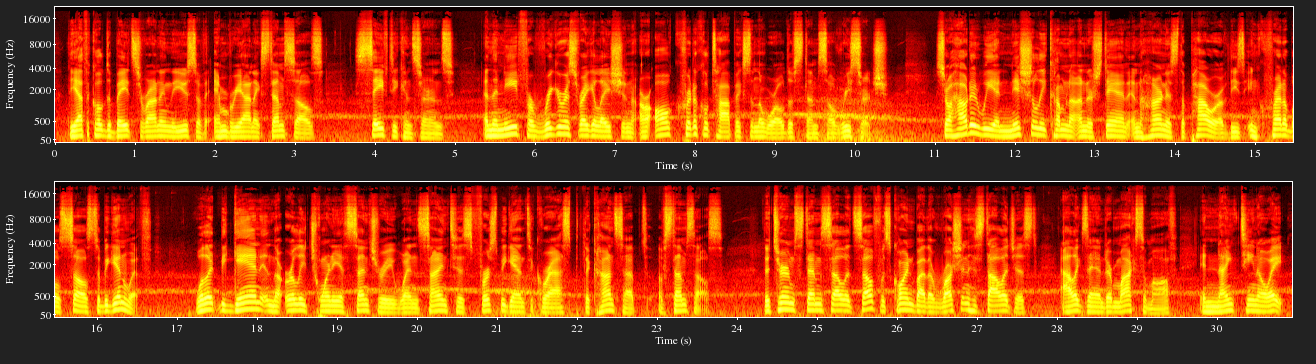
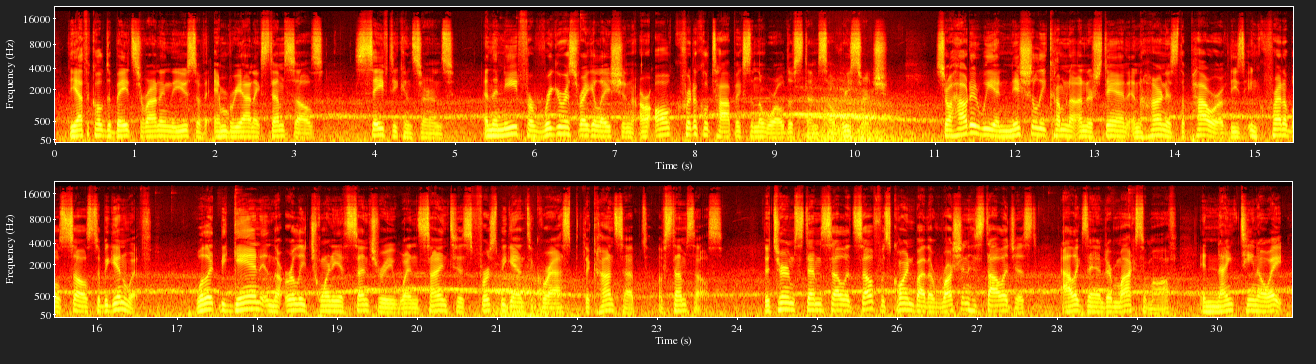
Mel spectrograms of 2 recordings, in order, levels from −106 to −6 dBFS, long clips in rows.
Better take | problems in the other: first | wind noise on the microphone; heavy; 9 dB below the speech; occasional gusts in the first

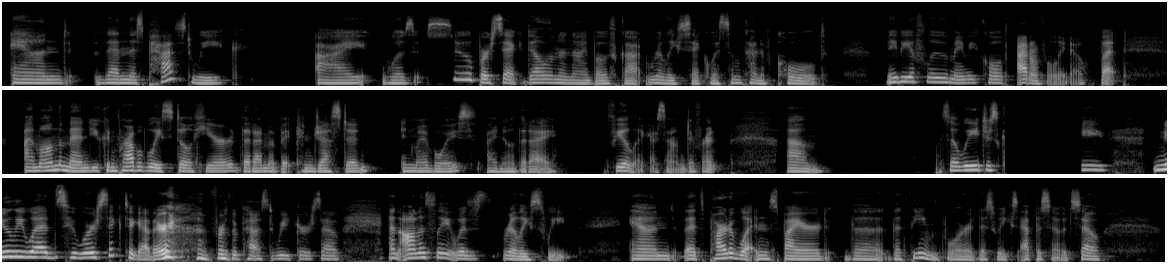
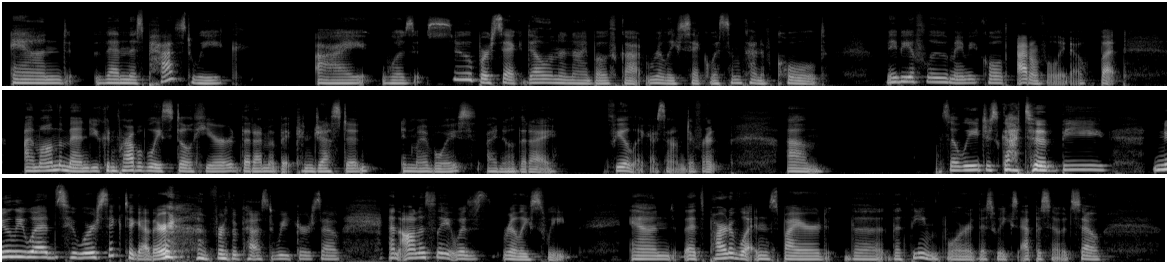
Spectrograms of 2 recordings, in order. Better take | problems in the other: second | audio cutting out; at 22 s for 1 s

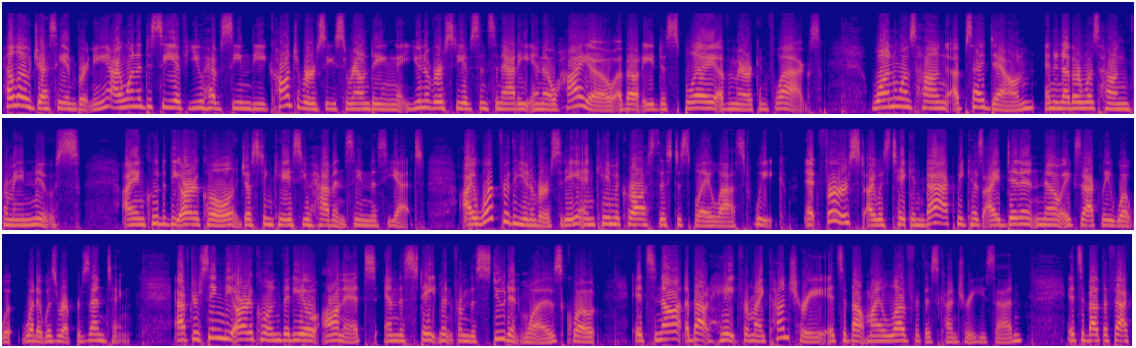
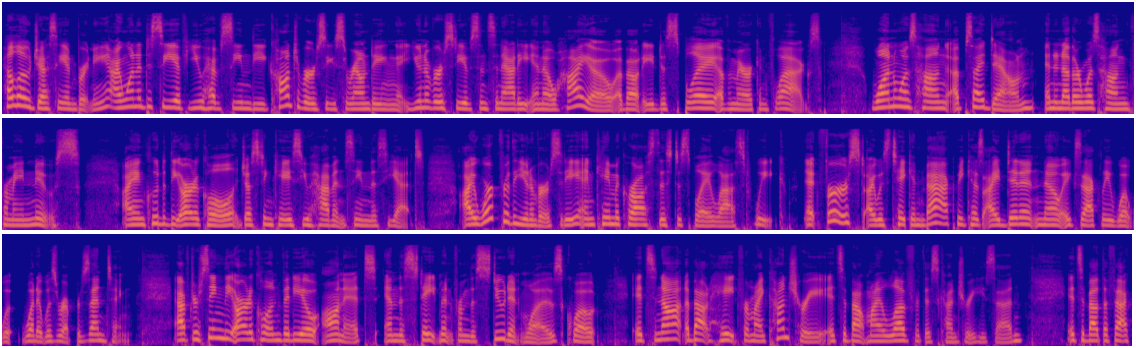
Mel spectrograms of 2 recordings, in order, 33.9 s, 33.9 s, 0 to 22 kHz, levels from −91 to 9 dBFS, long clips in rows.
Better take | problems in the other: second | distortion; slight; 5% of the sound clipped

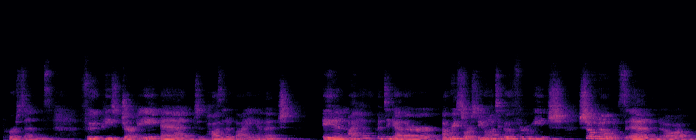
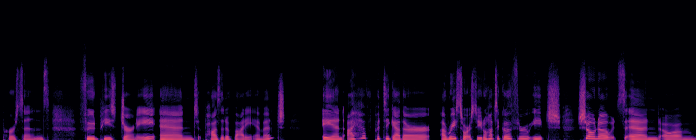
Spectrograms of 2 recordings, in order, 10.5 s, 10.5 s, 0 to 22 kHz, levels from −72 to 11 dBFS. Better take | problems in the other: second | off-mic speech; far // room echo; noticeable; dies away in 0.7 s

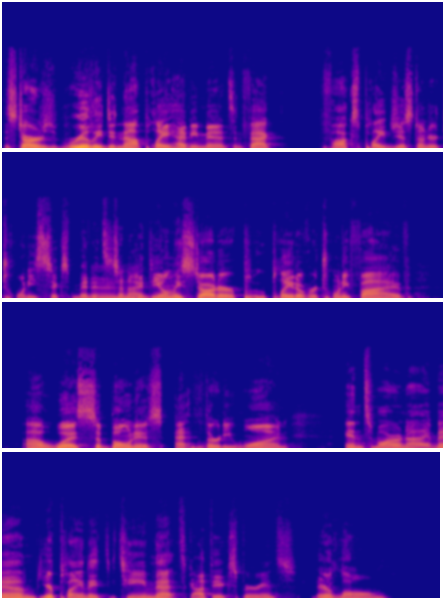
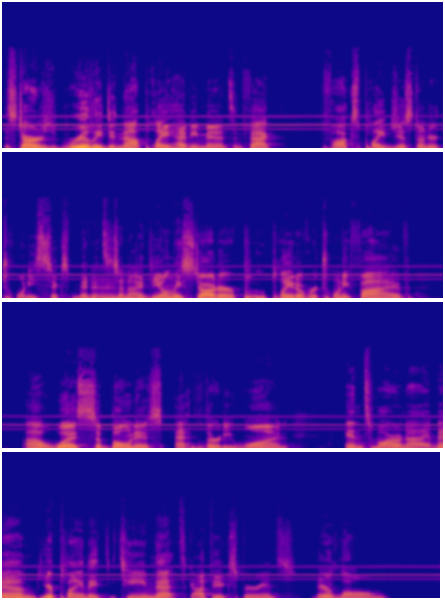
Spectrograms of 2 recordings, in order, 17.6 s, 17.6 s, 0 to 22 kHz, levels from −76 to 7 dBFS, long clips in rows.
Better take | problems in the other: first | high-pitched whine; noticeable; throughout; 3.5 kHz, 20 dB below the speech

